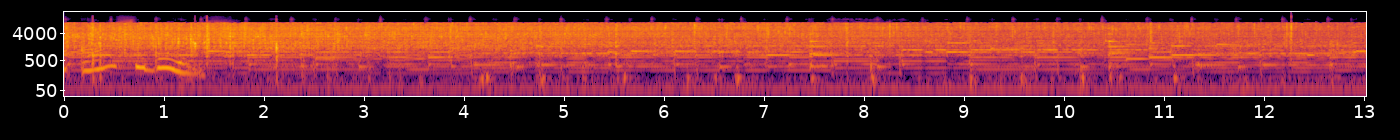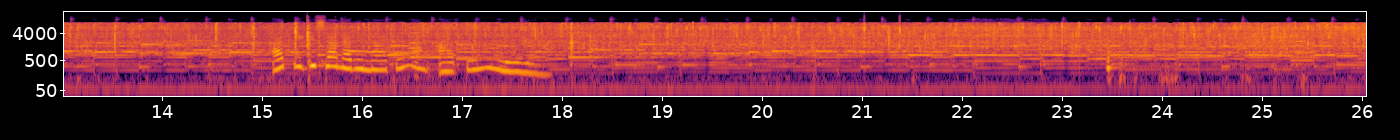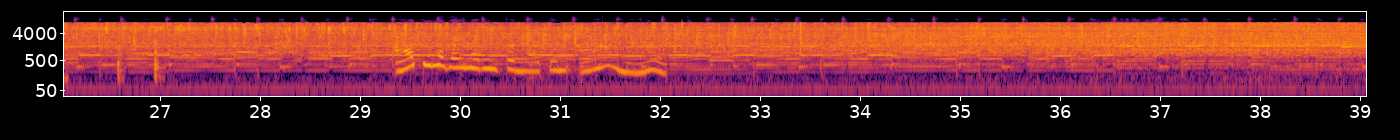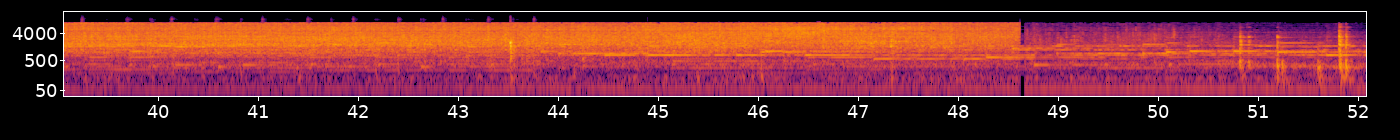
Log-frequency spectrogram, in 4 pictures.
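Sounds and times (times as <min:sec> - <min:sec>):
background music: 0:00.0 - 0:52.0
onion sizzling in hot oil: 0:00.0 - 0:52.0
wooden spatula knocking pot: 0:03.8 - 0:11.5, 0:23.4 - 0:27.3.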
